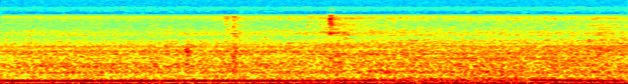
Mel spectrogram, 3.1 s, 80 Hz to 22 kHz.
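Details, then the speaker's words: BMW E46 325 after alternator rebuild replacing a seized rear bearing: smooth, even idle with a soft steady hum and no whine or rattle from the front of the engine; quiet, healthy alternator. "Jadi agak berat ya dia ya mungkin seperti itu mungkin sangat senyap sekali ya teman-teman"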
